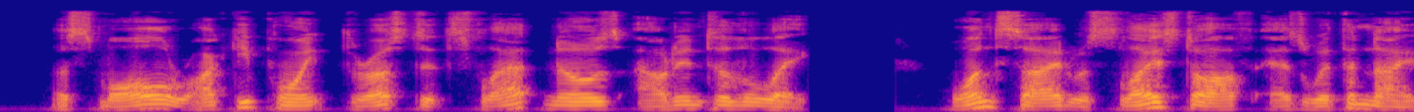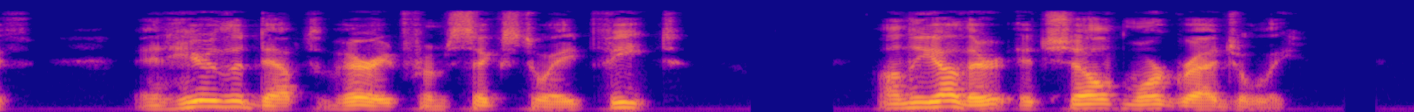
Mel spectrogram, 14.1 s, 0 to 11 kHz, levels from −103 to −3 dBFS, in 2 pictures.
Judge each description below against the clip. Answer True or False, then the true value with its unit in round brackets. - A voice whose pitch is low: True (105 Hz)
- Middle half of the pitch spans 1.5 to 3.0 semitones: False (4.8 semitones)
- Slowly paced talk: False (160 wpm)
